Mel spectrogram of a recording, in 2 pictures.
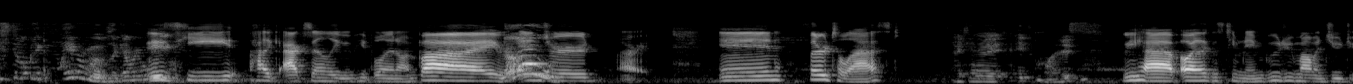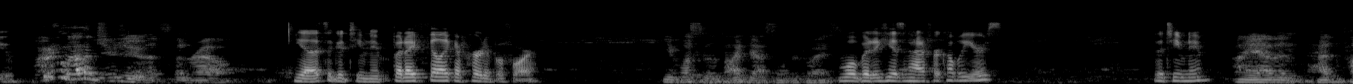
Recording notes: Technical difficulties but we fought it out and made it to the end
